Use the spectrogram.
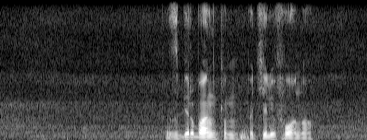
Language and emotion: Russian, neutral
